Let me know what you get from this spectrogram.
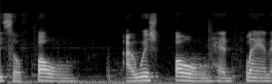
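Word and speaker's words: Pong: and we live in a a subdist called Fong. It's spelled P O N G, but it's actually a BP P. So foam, I wish foam had planned that out and put shade around the fitness equipment.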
